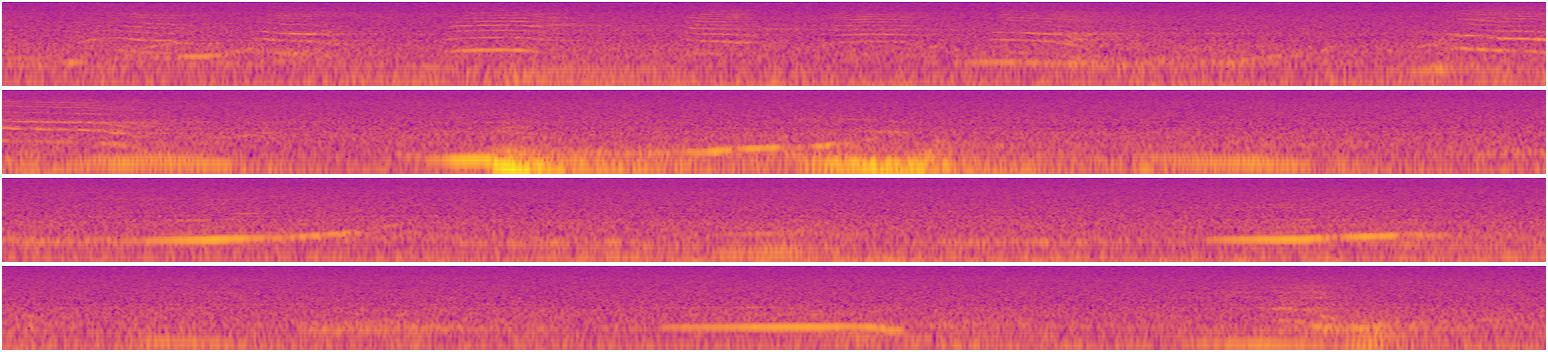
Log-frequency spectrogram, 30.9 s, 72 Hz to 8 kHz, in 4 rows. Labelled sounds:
0.4	1.7	humpback whale, 0.80 to 2.3 kHz
2.2	2.7	humpback whale, 0.96 to 4.4 kHz
3.4	4.6	humpback whale, 0.80 to 3.9 kHz
4.9	5.5	humpback whale, 0.80 to 3.4 kHz
7.2	9.4	humpback whale, 0.80 to 4.0 kHz

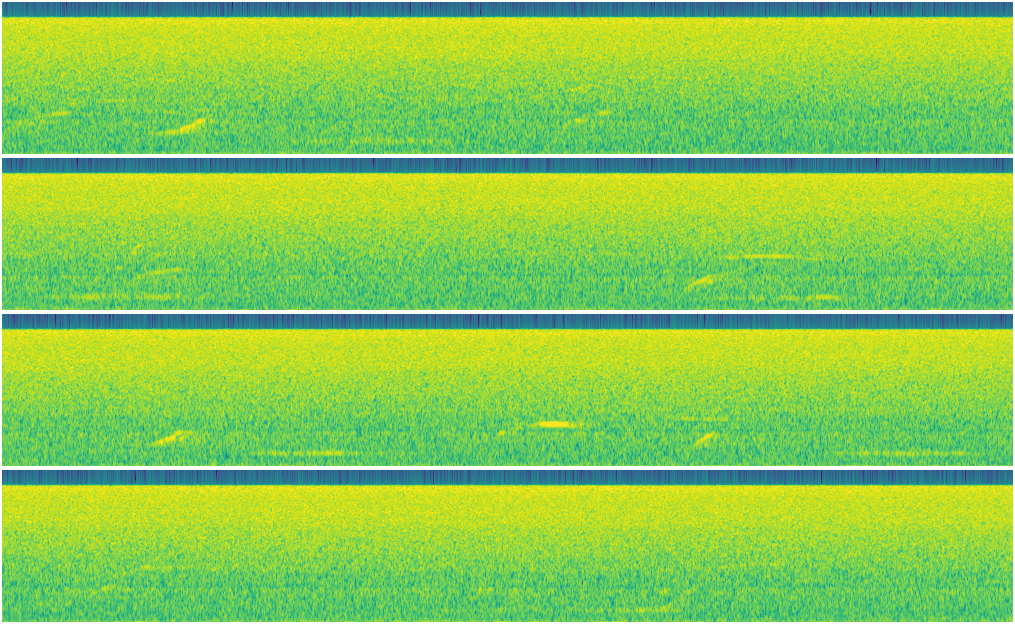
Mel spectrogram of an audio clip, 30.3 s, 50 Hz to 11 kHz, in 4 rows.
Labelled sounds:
8.6	9.0	humpback whale, 0.80 to 0.96 kHz
13.1	13.5	humpback whale, 1.2 to 1.3 kHz
19.1	19.5	humpback whale, 0.86 to 1.1 kHz

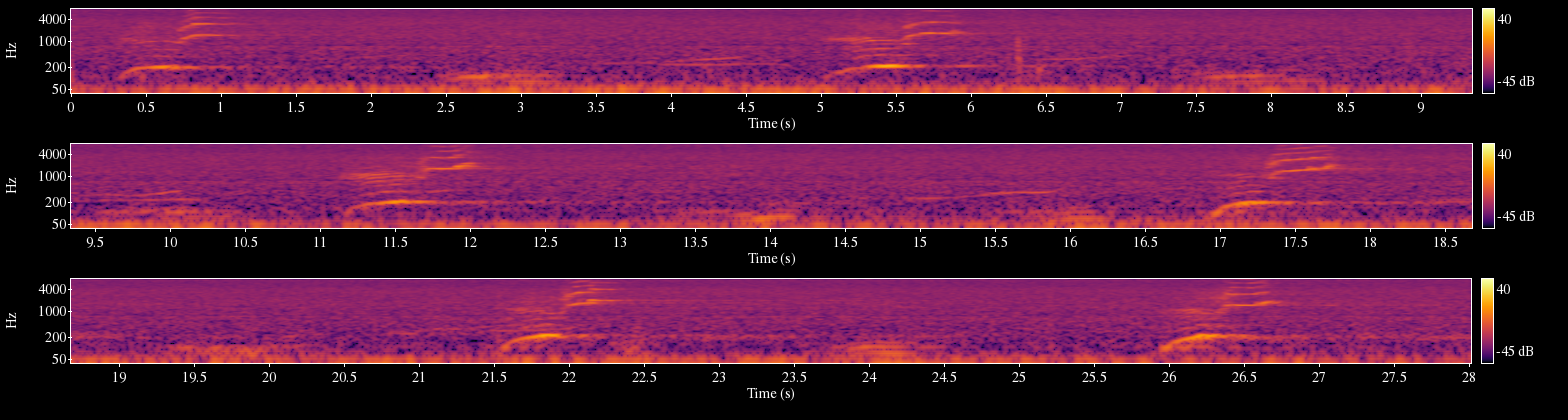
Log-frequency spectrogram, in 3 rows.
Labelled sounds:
0.7	1.1	humpback whale, 1.2 to 6.3 kHz
5.0	6.0	humpback whale, 0.90 to 7.2 kHz
11.1	12.1	humpback whale, 0.80 to 5.2 kHz
17.1	17.9	humpback whale, 0.86 to 6.4 kHz
21.6	22.4	humpback whale, 0.86 to 3.6 kHz
26.0	26.8	humpback whale, 0.86 to 6.3 kHz

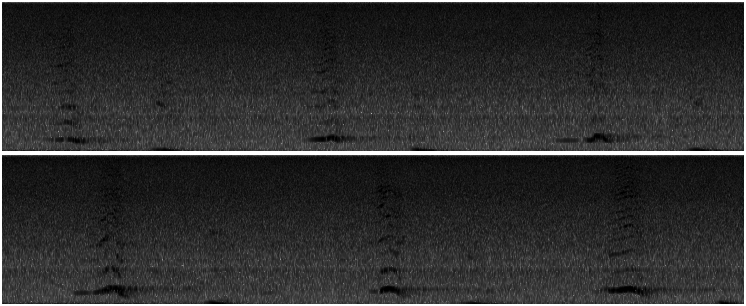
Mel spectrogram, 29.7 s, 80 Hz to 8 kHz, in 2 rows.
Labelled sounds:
16.7	17.0	humpback whale, 1.2 to 1.6 kHz
22.4	22.6	humpback whale, 1.3 to 1.6 kHz
27.0	27.6	humpback whale, 0.99 to 3.8 kHz

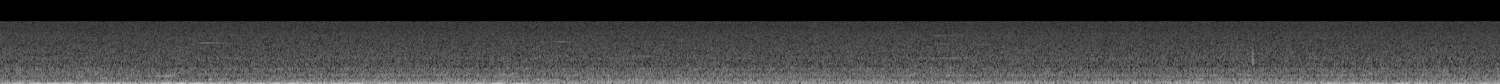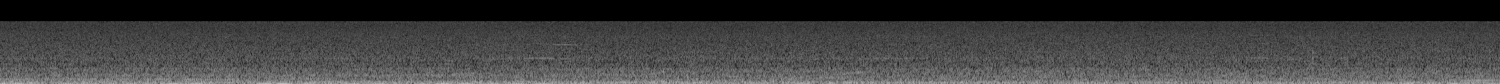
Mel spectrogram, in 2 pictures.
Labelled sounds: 2.0	2.3	humpback whale, 2.6 to 2.8 kHz
9.3	9.6	humpback whale, 3.8 to 3.9 kHz
20.3	20.8	humpback whale, 1.2 to 2.6 kHz

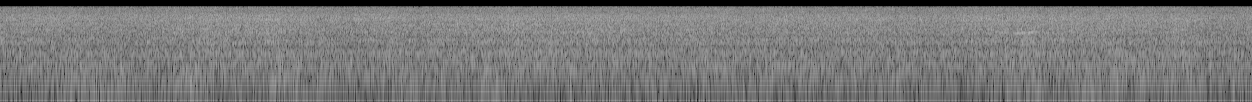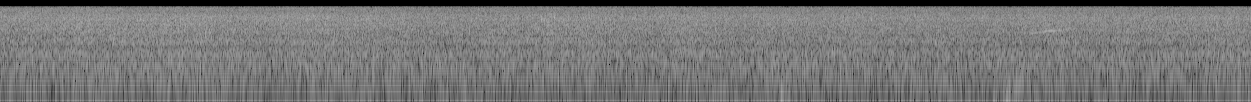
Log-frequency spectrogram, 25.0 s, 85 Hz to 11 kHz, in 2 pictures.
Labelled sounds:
10.1	10.4	humpback whale, 2.2 to 2.4 kHz
22.7	23.2	humpback whale, 2.2 to 2.7 kHz

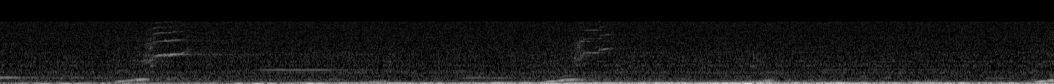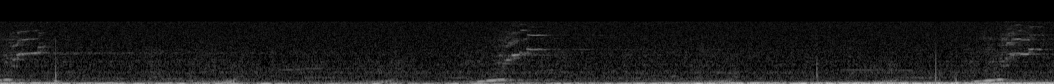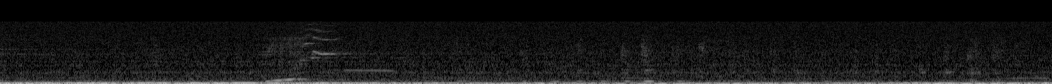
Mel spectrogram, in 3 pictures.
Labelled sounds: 1.4	1.9	humpback whale, 0.99 to 4.8 kHz
5.7	6.1	humpback whale, 1.2 to 1.7 kHz
10.6	11.1	humpback whale, 1.1 to 5.0 kHz
15.5	16.1	humpback whale, 0.96 to 4.1 kHz
20.5	21.0	humpback whale, 1.1 to 2.1 kHz
24.1	24.5	humpback whale, 1.1 to 5.3 kHz

